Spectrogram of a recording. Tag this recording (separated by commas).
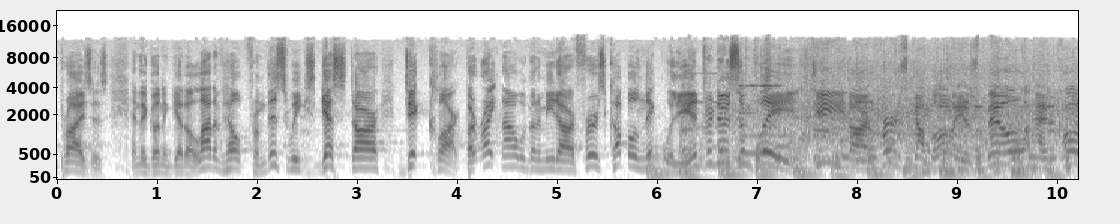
Speech, Music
